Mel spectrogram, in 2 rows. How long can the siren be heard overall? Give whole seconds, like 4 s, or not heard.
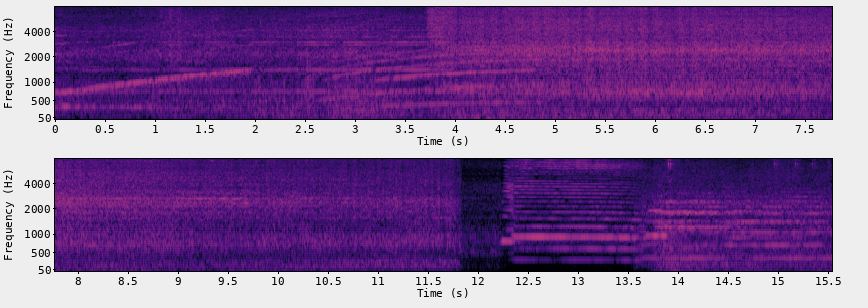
7 s.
